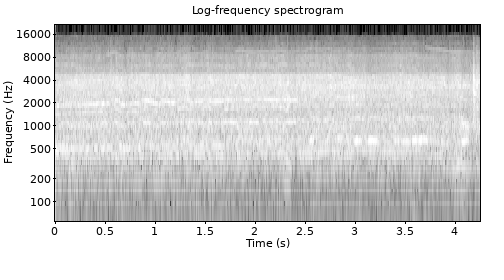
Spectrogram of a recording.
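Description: Peugeot 306 rear-wheel-drive rally car's engine pulling hard at high, fairly steady revs, heard from inside the cabin over a constant hiss of tyre and road noise.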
